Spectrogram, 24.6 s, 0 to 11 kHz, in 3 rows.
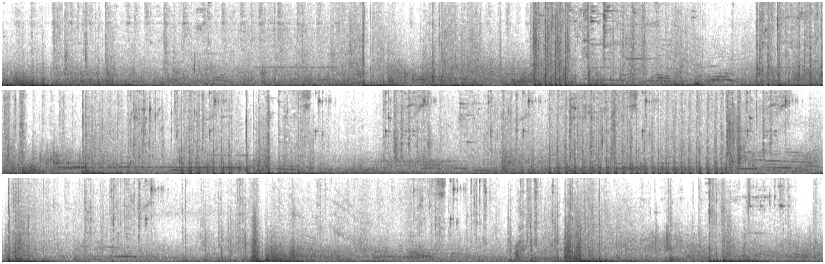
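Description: Explosions boom amid dense, continuous gunfire and rapid machine-gun bursts on a chaotic Battlefield 1 battlefield, loud and sustained throughout with heavy low rumbles.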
